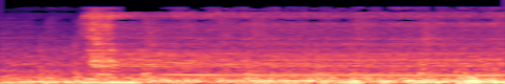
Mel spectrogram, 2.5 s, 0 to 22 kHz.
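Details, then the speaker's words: Alfa Romeo Giulietta 2.0 JTDM 170, brake fluid flush after front pad change: click, then thin steady electric hum of the ABS pump for about 1.5 seconds, flushing circuit one (front right and rear left); pump running normally. "hear that pump going again and that's just flush that through once more"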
